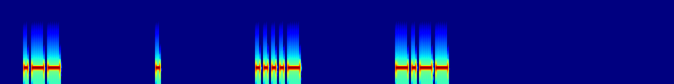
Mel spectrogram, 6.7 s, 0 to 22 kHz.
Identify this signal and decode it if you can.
Morse code, heard as a keyed tone, about 29 wpm, spaced as for 8 wpm, 700 Hz. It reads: WE4Y
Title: USA Call Signs - 4 Characters - 8x Character Spacing - 30wpm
